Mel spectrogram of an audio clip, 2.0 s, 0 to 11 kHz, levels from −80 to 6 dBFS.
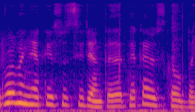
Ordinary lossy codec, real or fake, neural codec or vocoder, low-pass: AAC, 64 kbps; fake; vocoder, 22.05 kHz, 80 mel bands, WaveNeXt; 9.9 kHz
